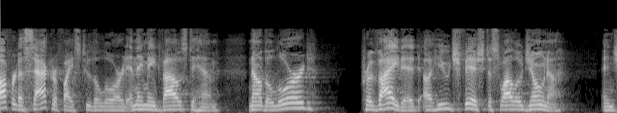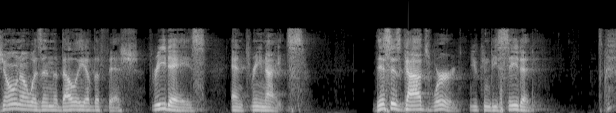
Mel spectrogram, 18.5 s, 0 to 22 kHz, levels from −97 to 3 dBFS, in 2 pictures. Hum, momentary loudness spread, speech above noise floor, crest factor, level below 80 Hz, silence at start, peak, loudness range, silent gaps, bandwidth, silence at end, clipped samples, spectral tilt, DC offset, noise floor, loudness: none; 13 LU; 48 dB; 22 dB; -58 dBFS; 0 s; 0 dBFS; 4 LU; 5.20-5.38 s, 14.60-14.83 s; 8 kHz; 0 s; under 0.1%; -3.5 dB/octave; under 0.1%; -70 dBFS; -21 LUFS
